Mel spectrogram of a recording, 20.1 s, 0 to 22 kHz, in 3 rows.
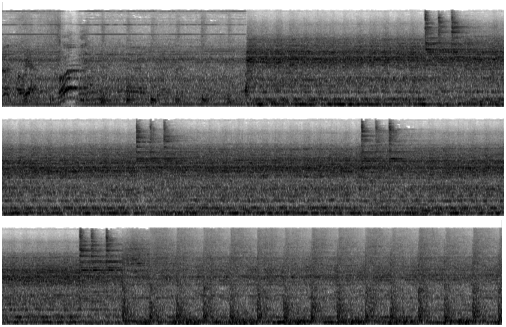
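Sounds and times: band playing loud metal: 0.0s - 20.0s
cymbal crashes: 3.2s - 20.0s.

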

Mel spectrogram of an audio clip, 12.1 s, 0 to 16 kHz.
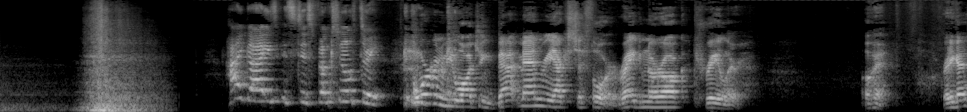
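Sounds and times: sound effect whoosh: 0.0s - 2.2s.

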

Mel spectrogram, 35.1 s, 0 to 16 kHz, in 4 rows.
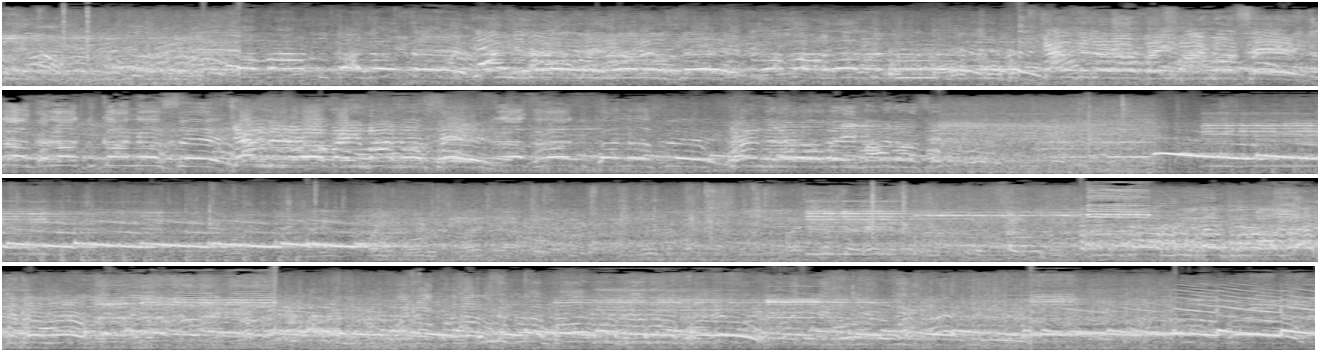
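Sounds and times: siren yelping: 16.1s - 20.3s, 27.4s - 35.0s.

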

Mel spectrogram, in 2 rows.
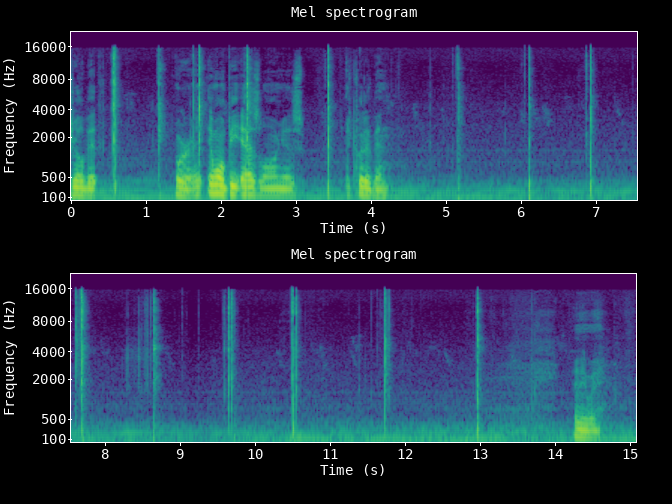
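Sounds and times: sharp clicks of stone flaking: 0.4s - 2.6s, 6.8s - 9.8s, 10.4s - 10.7s, 11.4s - 11.9s, 12.9s - 13.2s.

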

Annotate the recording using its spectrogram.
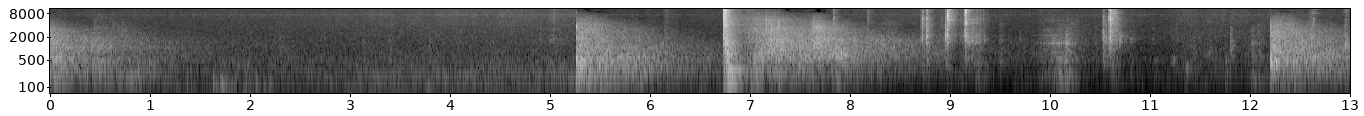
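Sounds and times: rifle shots echoing: 0.0s - 1.2s, 5.2s - 9.1s, 12.2s - 13.0s
rifle bolt metallic clicks: 7.8s - 9.5s, 10.5s - 10.8s.

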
